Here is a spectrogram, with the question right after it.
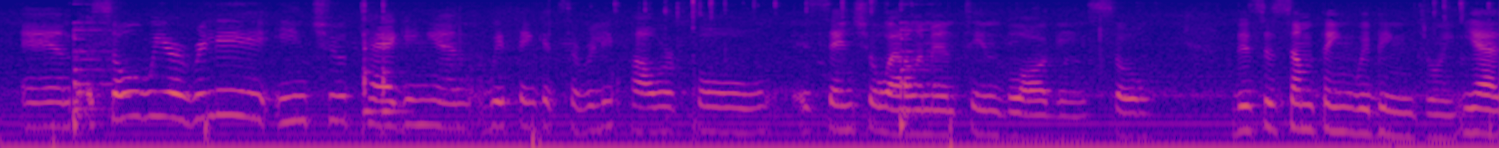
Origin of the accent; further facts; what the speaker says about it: Brazil; I'm from Brazil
